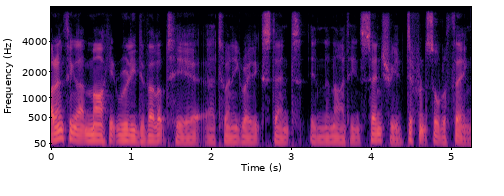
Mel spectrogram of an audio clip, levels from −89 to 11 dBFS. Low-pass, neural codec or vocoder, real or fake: 7.2 kHz; none; real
